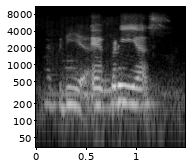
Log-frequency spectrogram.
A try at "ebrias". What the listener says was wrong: Y no decimos ebrías, sino ahí no existe, no debe existir una tilde. En ese caso, la mayor fuerza de voz está en la E.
